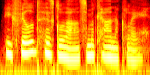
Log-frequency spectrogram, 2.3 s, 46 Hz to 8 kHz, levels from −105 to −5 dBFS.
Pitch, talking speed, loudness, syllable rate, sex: 175 Hz, 135 wpm, -17 LUFS, 4.6 syllables/s, female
